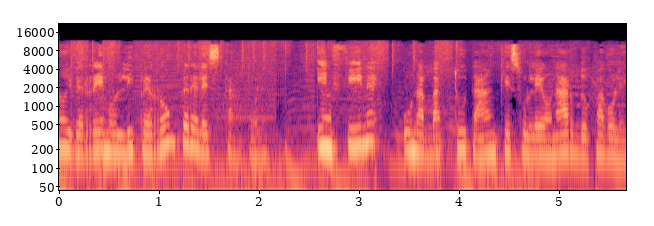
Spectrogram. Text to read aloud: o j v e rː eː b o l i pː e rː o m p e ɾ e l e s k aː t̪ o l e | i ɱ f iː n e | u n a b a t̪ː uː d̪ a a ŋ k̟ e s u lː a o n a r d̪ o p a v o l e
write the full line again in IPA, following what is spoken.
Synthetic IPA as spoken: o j v e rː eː m o l i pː e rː o m p e ɾ e l e s k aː t̪ o l e | i ɱ f iː n e | u n a b a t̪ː uː t̪ a a ŋ k̟ e s u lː e o n a r d̪ o p a v o l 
